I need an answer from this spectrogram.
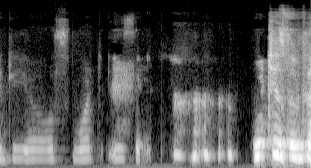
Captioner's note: laughs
